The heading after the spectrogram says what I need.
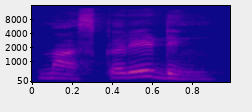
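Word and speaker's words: masquerade: The next word is मास्करेडिंग, which is a noun and is pronounced as मास्करेड।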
